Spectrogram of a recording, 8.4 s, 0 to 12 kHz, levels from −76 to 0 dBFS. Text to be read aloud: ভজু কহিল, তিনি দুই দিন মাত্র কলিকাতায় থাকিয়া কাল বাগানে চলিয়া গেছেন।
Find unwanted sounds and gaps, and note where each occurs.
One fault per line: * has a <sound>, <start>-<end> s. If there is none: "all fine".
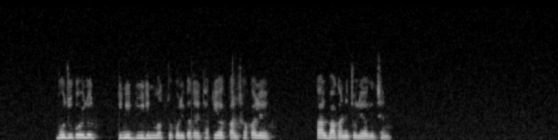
all fine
